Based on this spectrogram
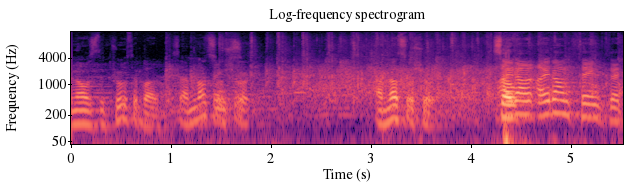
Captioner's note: audience applauds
